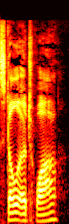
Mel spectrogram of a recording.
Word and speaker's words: Stella Artois: I had some, I hope I pronounced this right, Stella Artois. – Yes. – Yes.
